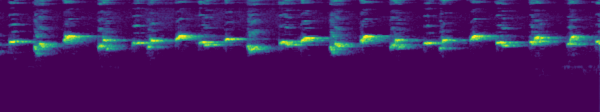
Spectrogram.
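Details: Olive-backed tailorbird at night in quick ropelan singing, rendering a continuous string of clear whistled notes, each slurring down then up, spaced evenly about three to four each second.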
